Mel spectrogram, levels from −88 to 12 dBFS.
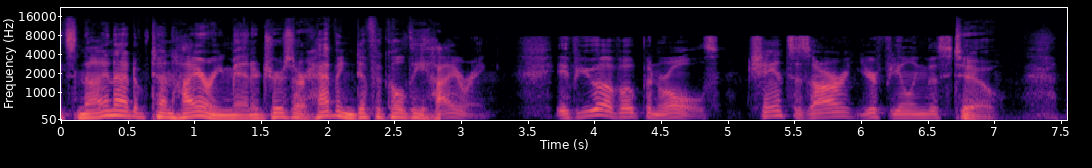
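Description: From 2.84 s to 6.72 s the input likely switched to a poorer device: the speech abruptly loses everything above 7.6 kHz, drops roughly 10 dB, and gains faint new background noise, turning duller without any gap at the switch.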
